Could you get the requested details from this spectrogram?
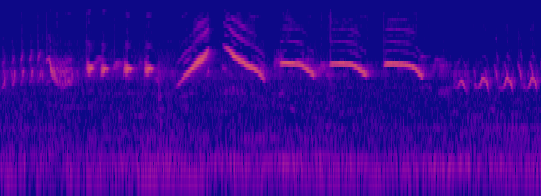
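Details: Chinese hwamei song: soft chattering notes, then loud sweeping whistles rising and falling steeply, followed by a series of drawn-out down-slurred whistles and a quieter rapid twittering close; low steady hum underneath.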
